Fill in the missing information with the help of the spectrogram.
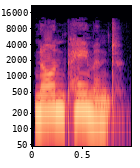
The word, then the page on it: nonpayment: British English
